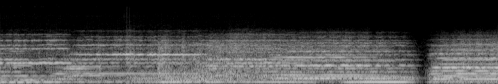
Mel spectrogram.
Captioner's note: water splashing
